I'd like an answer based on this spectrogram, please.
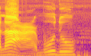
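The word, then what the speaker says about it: نَعْبُدُ: Kemudian ada huruf ain yang berharakat sukun. Ketika huruf ain berharakat sukun, ain itu punya sifat namanya bainiyah, yaitu bacaan di antara syiddah dan rokhawah. Kalau syiddah suaranya tertahan, kalau rokhawah suaranya mengalir, maka di antara keduanya.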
